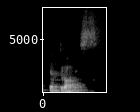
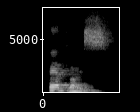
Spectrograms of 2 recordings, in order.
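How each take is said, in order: First: "Petróis" stressed on TRÓIS, lower pitch; stress on second syllable. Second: "Petros" stressed on PE, falling tune; stress on first syllable. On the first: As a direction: put the weight on TRÓIS in "Petróis". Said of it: "Se acento tivesse no O". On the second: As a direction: say "Petros" with PE strong, ros light. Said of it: "Por que é Petros e não Petróis?". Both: Shown as a demonstration.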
